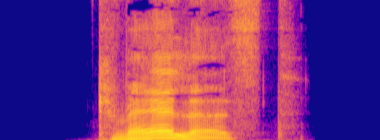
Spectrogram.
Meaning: second-person singular subjunctive I of quälen
- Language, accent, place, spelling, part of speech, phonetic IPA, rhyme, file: German, Germany, Berlin, quälest, verb, [ˈkvɛːləst], -ɛːləst, De-quälest.ogg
